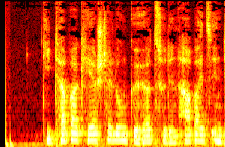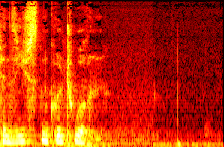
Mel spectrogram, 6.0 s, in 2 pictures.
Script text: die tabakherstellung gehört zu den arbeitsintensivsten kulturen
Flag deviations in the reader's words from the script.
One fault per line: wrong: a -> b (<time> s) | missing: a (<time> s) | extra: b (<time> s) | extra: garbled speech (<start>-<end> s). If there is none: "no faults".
no faults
